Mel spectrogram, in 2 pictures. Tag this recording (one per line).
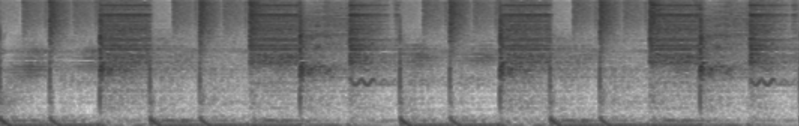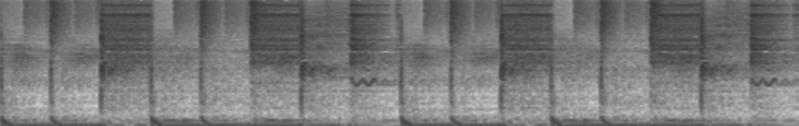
ableton
loop
battery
